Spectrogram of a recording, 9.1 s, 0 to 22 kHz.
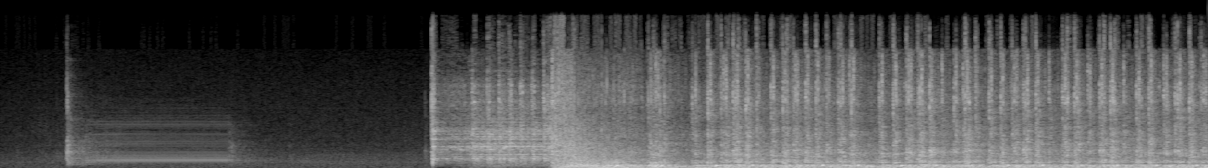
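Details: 5.3L LS truck engine, early cable-operated throttle, on MegaSquirt 2 with newly wired stepper idle air control: brief crank, silence, then catches into a busy idle that wavers instead of holding steady while IAC settings are tuned.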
